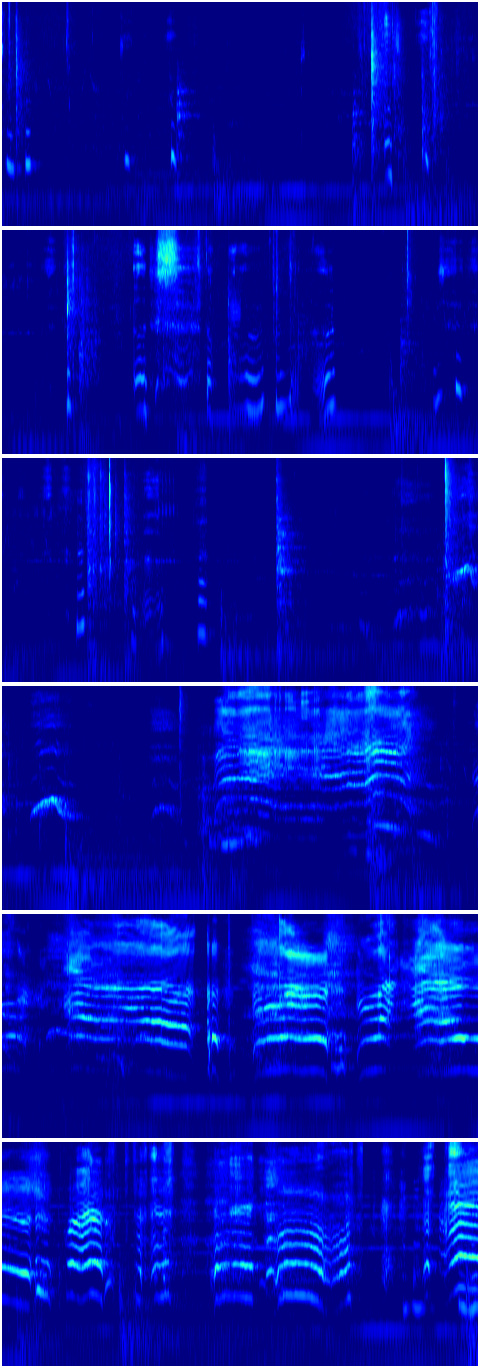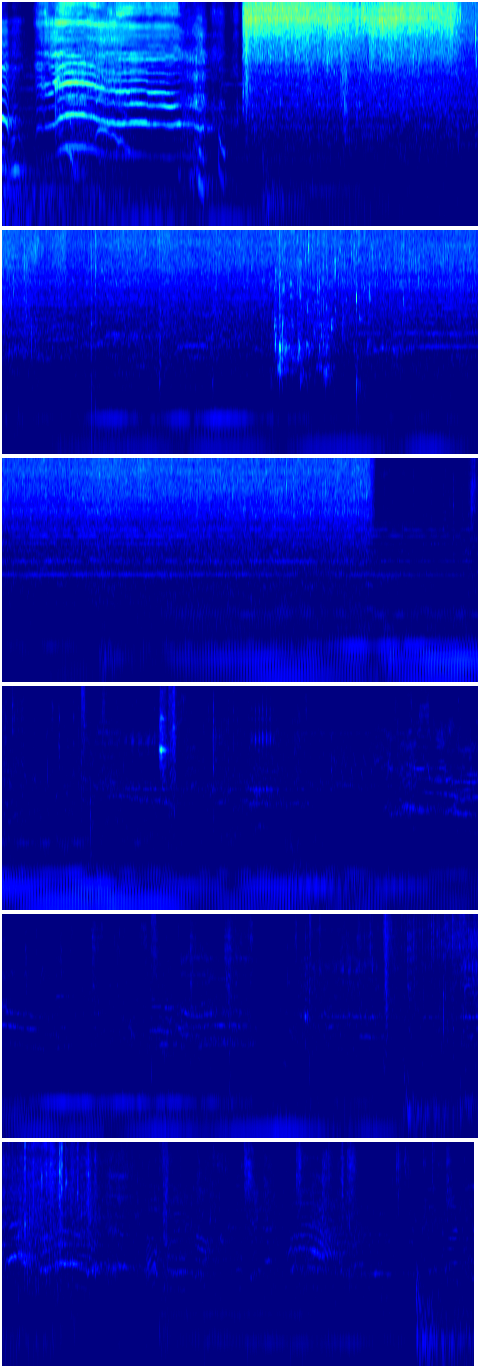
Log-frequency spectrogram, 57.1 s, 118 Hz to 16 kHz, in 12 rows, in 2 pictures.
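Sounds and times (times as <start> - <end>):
woman sobbing: 6.1 - 8.3, 9.0 - 11.8, 13.1 - 17.0, 25.1 - 31.0
baby crying: 16.3 - 31.0.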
